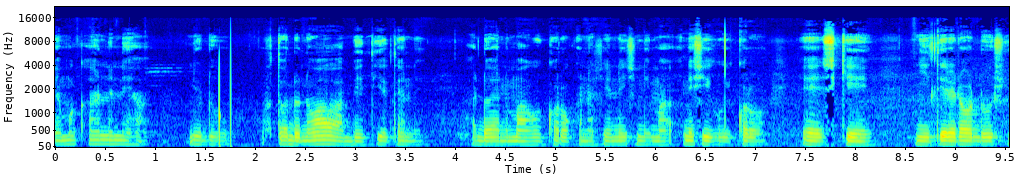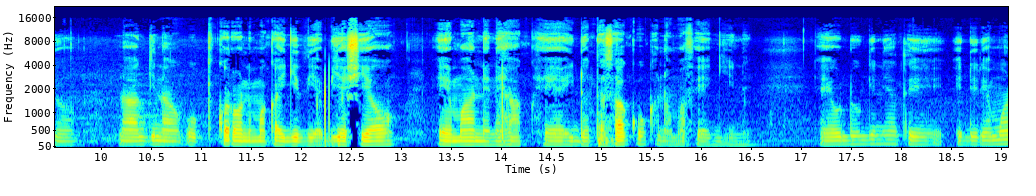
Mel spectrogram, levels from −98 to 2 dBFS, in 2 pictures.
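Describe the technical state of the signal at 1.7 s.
A loud pop occurs between 1.64 and 1.77 s: two sharp pops in quick succession, peaking far above the speech level (roughly 25 dB louder), with the speech continuing underneath. The likely cause is a sudden voltage step or pulse, from a plug, a switch or a static discharge, added to the signal. The circuits downstream shaped that pulse into brief, percussive bursts that sit on top of the recording rather than replacing it.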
